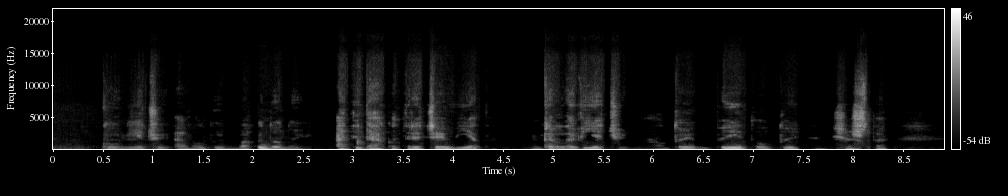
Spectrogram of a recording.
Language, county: Lithuanian, Klaipėda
